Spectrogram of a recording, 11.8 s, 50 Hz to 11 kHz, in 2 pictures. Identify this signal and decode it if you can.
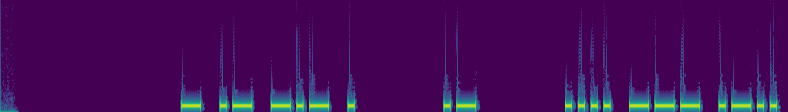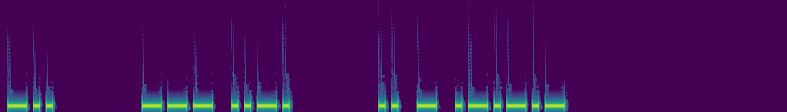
Morse code, heard as a keyed tone, about 25 wpm, 700 Hz. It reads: TAKE A HOLD OF IT.
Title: 2x Word-Spacing - Sentences from Top 400 Words - 25wpm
